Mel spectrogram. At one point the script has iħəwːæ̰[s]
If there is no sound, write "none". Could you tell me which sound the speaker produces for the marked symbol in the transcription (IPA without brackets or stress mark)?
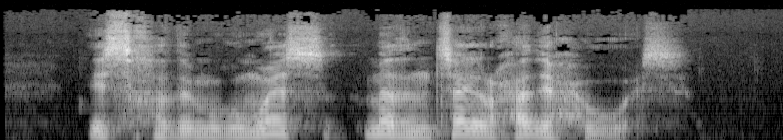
s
